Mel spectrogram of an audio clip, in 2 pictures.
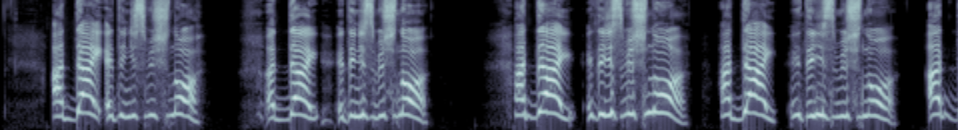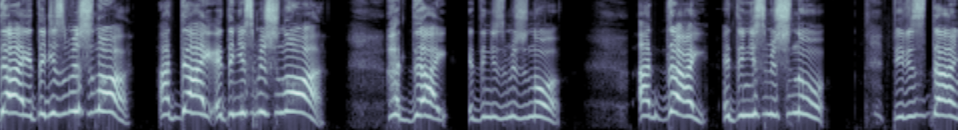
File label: Dialog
